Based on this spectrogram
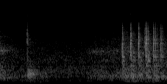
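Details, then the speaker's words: Naim Audio CD player (CD3/CD5/CDX type) door after repair: clang cured by pushing the door-close magnet back up; light click and soft ticks as door shuts quietly, no metallic clang. "And you'll probably find in 15 years or so, 20 years, that it'll drop down again, it'll start to do it again, but there you go, nice silent door."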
